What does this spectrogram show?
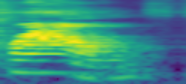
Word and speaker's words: crayon: a whole argument about how you pronounce crayon. And ooh, how do you pronounce crayon? Crayon. What does she think? Crown. No way. Where's she from? Kentucky. But she kept saying crown, and I was like, I don't know what you're saying.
